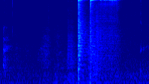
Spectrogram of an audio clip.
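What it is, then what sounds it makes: Penny dropped on floor. A copper penny is dropped onto the floor of a ladies' washroom to recreate a noise that was heard earlier. Two sharp, bright metallic clinks land close together, followed by a high, thin ring that fades within about half a second.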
